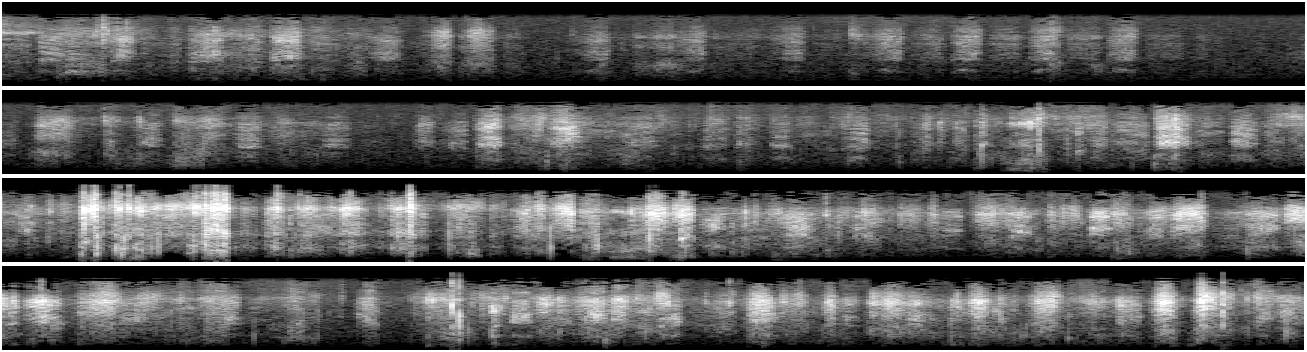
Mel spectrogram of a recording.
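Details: Staffordshire Bull Terrier named Nikita breathing hard in rapid, breathy panting, starting gentle and growing louder and busier after eight seconds, with rough snuffling bursts packed closely together to the end.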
